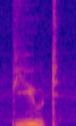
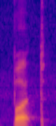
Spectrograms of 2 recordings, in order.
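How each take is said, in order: First: The name rhymes with the word 'cute'. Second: The name rhymes with the word 'but'. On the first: This may be the proper way to say it. "I don't know if that's that's pronounced Butte" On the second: This is a joking way to say it. "I'm gonna pronounce it Butt"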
